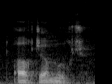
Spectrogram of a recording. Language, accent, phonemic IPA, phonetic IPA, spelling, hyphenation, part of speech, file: Armenian, Eastern Armenian, /ɑʁd͡ʒɑˈmuʁd͡ʒ/, [ɑʁd͡ʒɑmúʁd͡ʒ], աղջամուղջ, աղ‧ջա‧մուղջ, noun, Hy-աղջամուղջ.ogg
- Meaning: 1. twilight 2. darkness; fog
